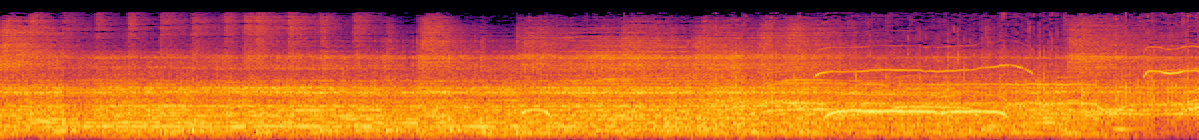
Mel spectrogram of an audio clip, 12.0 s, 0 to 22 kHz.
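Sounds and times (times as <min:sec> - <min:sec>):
crowd cheering and whooping: 0:05.0 - 0:11.9
long high whistle: 0:11.4 - 0:11.9.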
